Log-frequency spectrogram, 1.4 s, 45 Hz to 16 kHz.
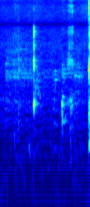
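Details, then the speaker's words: Baby boy sitting up with hiccups: three brief, sharp gulping clicks about 0.4 seconds apart while a parent talks to him. "don't let those hiccups distract you say hey daddy"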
